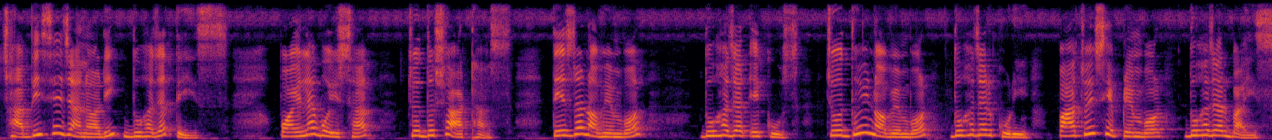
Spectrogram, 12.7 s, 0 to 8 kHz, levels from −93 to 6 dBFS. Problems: none marked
